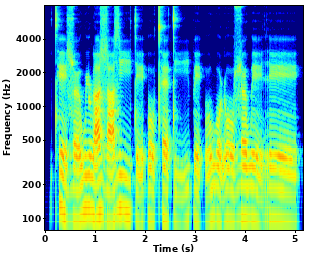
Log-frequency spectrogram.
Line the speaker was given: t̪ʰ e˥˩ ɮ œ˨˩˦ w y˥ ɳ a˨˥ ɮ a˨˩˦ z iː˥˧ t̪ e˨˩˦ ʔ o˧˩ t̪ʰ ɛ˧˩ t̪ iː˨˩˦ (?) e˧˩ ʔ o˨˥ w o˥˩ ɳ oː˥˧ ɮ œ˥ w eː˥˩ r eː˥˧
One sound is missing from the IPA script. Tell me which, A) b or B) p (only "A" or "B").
B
